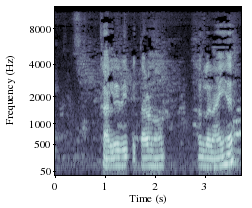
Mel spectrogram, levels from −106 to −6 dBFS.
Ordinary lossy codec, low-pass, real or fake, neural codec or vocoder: MP3, 48 kbps; 10.8 kHz; real; none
